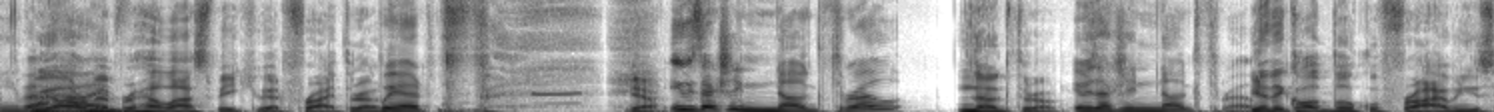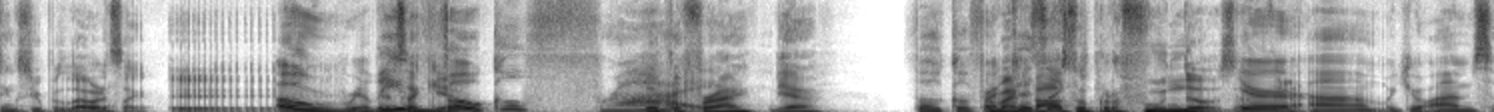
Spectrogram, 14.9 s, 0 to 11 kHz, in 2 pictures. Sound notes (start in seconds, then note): 2.0 laughing; 8.2 growling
